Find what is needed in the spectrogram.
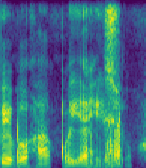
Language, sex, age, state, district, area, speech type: Assamese, female, 60+, Assam, Dibrugarh, rural, spontaneous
